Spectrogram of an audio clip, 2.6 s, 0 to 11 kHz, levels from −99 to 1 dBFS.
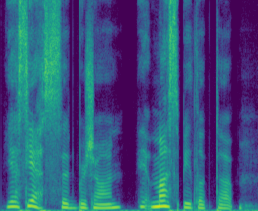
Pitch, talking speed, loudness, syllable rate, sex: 210 Hz, 210 wpm, -18 LUFS, 5.1 syllables/s, female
